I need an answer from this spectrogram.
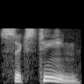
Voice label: "sixteen", en-us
